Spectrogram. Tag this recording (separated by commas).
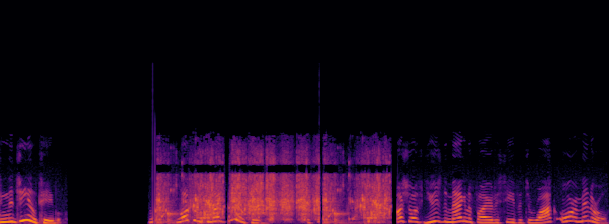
Speech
